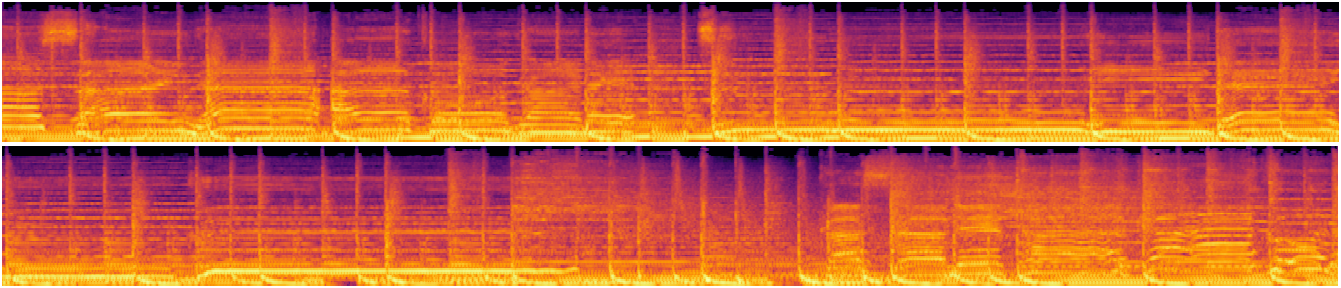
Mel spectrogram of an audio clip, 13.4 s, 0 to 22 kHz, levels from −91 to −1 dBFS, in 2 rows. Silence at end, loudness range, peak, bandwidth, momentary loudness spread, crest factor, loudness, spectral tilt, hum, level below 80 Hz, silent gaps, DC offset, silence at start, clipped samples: 0 s; 1 LU; 0 dBFS; 20 kHz; 3 LU; 10 dB; -10 LUFS; -5 dB/octave; none; -18 dBFS; none; under 0.1%; 0 s; under 0.1%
